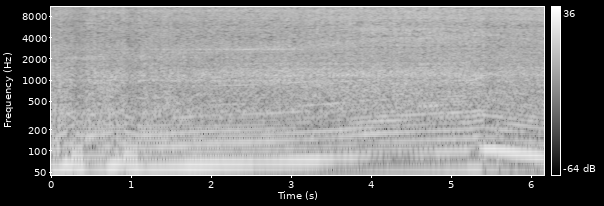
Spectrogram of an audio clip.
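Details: Motorcycle CVT after reassembly, following damaged rollers that made loud harsh noise and wouldn't move; revved, now a loud steady engine drone with even tone, no rattle or grinding from the belt drive — normal, healthy CVT running.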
